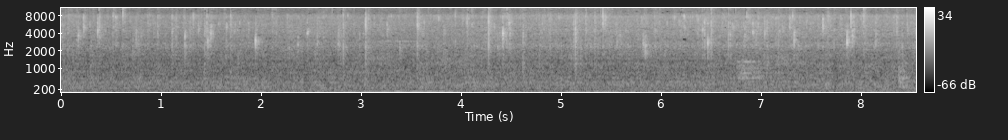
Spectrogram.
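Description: Chopped onion frying in hot oil in a frying pan: a steady sizzling hiss with many small crackles and pops.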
